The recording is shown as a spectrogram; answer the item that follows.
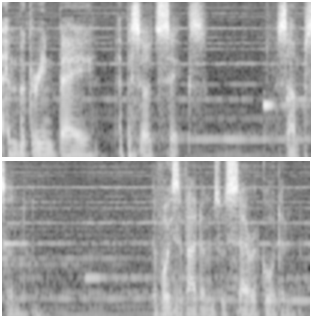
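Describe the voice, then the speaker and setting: A man's voice: low-pitched, level tone, takes it slowly, pauses often. A man reading scripted credits as the announcer of an audio drama. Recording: music under the voice. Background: music.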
